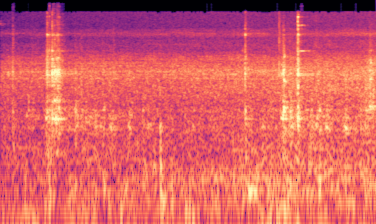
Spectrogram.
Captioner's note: machine squeaks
